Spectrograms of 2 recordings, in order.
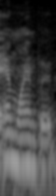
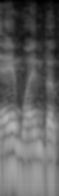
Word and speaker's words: Am Weinberg: is it is it is it pronounced M Weinberg or a m Weinberg I would just say m weberg m Weinberg okay yeah yeah okay that also sounds better okay I've been saying am weberg for for for films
